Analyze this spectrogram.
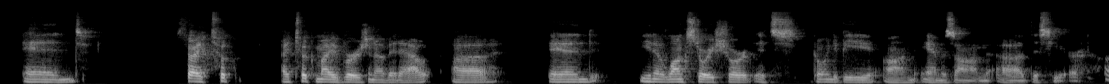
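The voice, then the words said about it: Strained, fading voice. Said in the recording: “Sorry, I'm losing my voice after all these hours doing this.”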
